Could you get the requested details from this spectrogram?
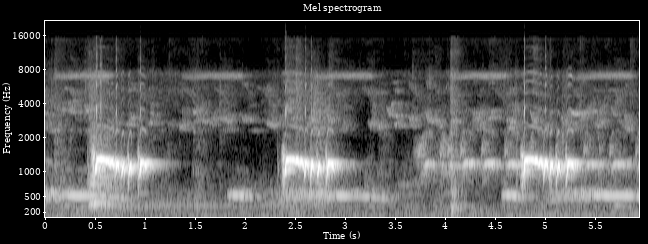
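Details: A lively local zebra dove's dense song, aimed at angering rival males: three rapid stuttered coo phrases about two seconds apart, each a burst of quick pulses, with softer tonal notes from other birds between.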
